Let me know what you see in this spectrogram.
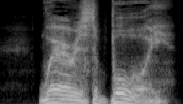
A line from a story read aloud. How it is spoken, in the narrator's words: he snarled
